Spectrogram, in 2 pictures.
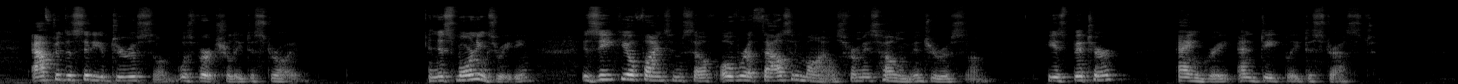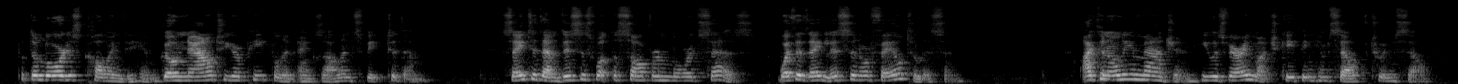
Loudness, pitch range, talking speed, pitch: -31 LUFS, 160-210 Hz, 160 wpm, 185 Hz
